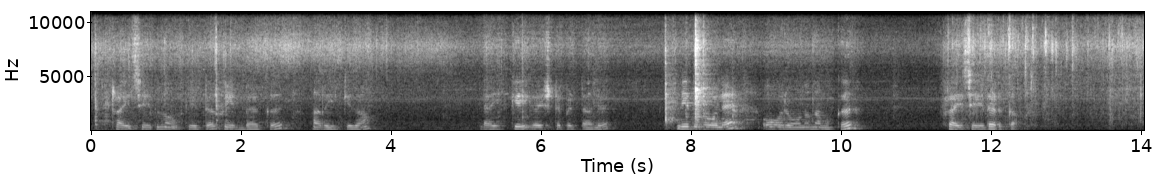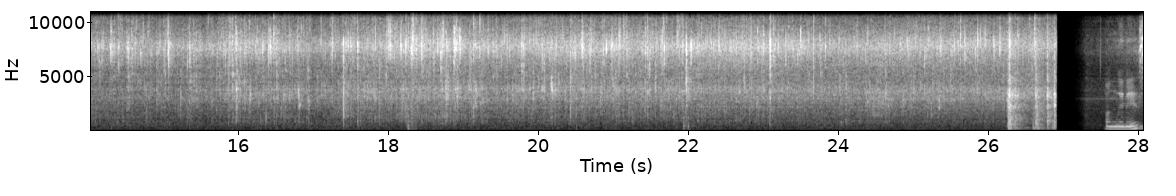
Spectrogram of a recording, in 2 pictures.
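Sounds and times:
food sizzling in oil: 0.0 - 8.7, 11.4 - 26.9.

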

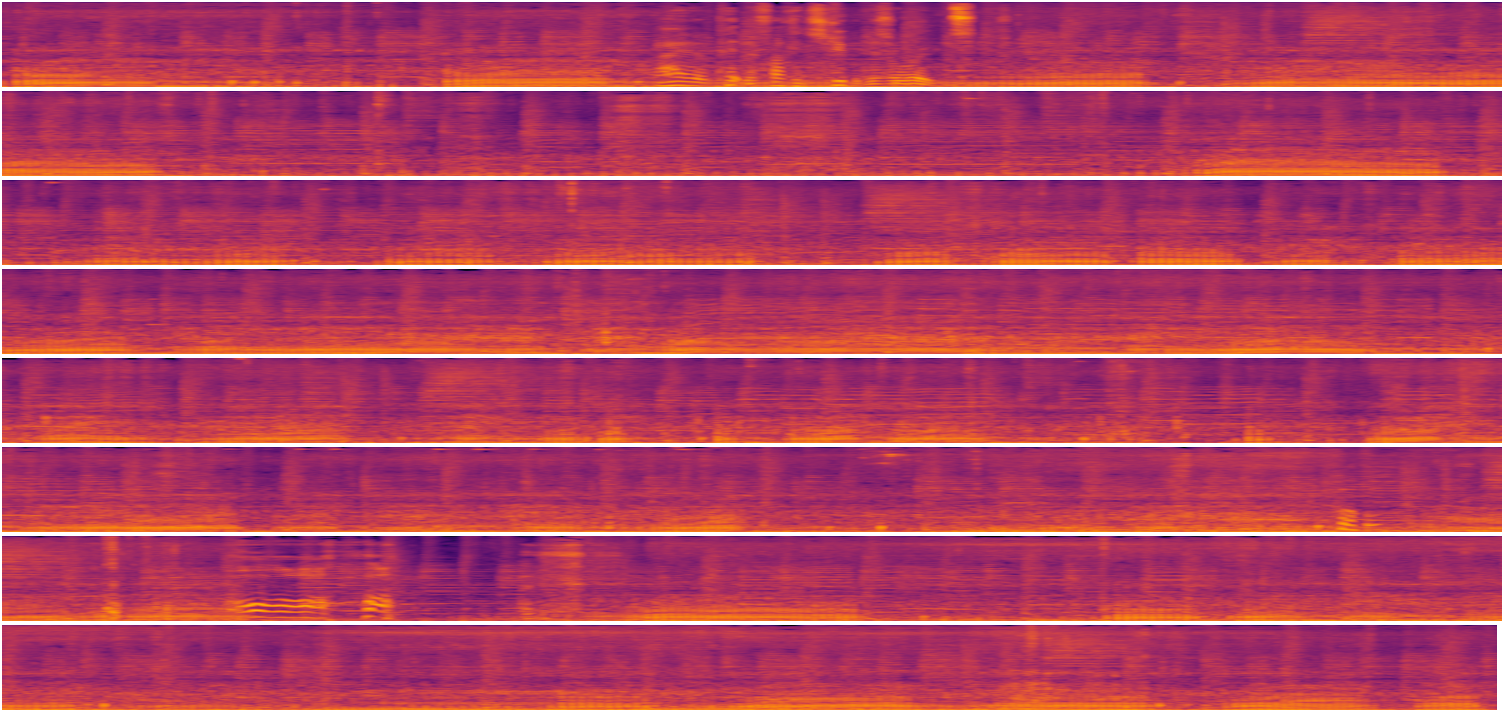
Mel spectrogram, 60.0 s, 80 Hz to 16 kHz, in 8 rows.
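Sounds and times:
background music: 0.0 - 59.9
motorcycle engine running: 0.0 - 59.9.

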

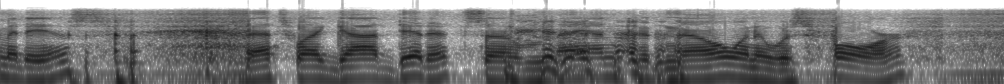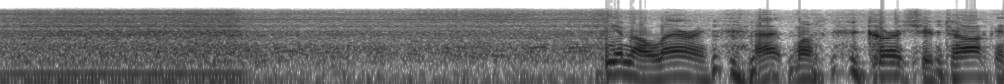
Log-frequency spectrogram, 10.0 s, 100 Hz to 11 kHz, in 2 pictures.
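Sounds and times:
low electrical hum: 0.0 - 10.0
radio static hiss: 0.0 - 10.0.

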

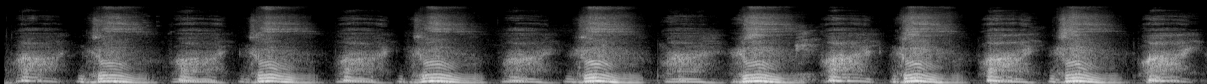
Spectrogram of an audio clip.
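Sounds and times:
man breathy chanting: 0.1 - 12.0.

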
